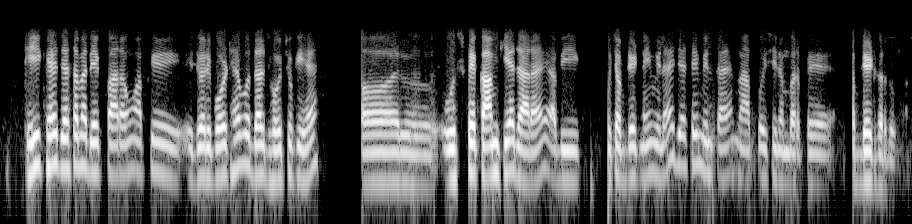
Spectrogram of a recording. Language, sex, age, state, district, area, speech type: Urdu, male, 18-30, Delhi, Central Delhi, urban, conversation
